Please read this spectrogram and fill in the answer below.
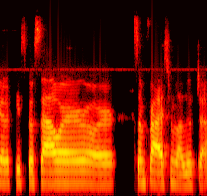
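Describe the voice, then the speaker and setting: The speaker is a woman with a Philadelphia accent. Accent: Philadelphia American. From US, Philadelphia. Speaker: venture capital investor. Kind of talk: interview. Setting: video call.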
